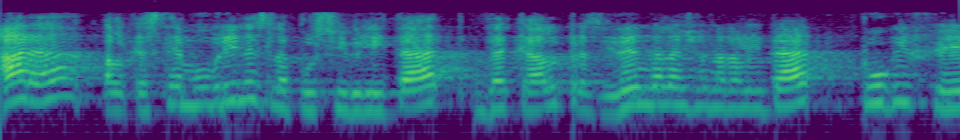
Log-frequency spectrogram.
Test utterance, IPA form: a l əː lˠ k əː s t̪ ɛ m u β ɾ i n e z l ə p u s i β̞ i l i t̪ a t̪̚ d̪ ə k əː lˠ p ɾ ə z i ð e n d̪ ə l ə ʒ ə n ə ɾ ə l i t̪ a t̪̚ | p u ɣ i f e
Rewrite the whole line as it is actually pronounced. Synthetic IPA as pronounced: a ɾ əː lˠ k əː s t̪ ɛ m u β ɾ i n e z l ə p u s i β̞ i l i t̪ a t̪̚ d̪ ə k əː lˠ p ɾ ə z i ð e n d̪ ə l ə ʒ ə n ə ɾ ə l i t̪ a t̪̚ | p u ɣ i f e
